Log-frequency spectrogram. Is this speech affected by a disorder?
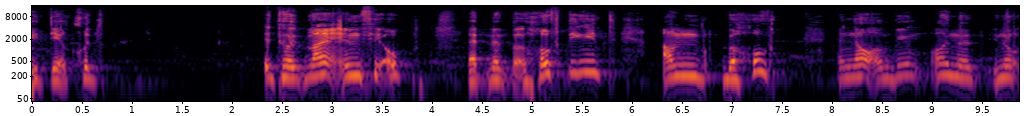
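Yes: spastic cerebral palsy.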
